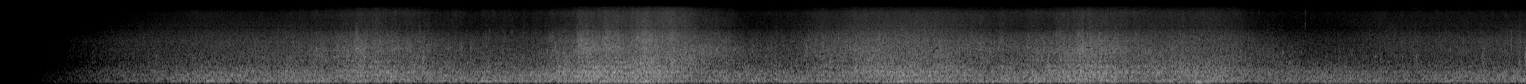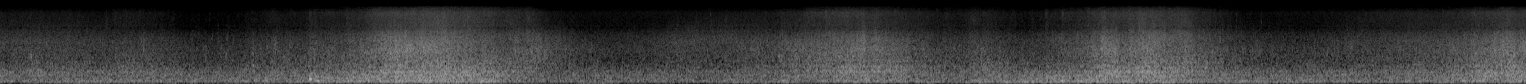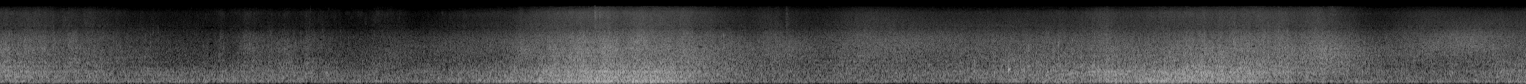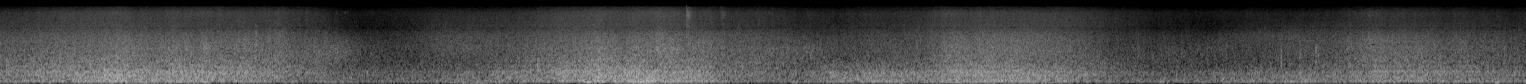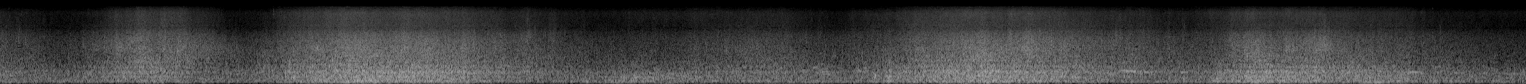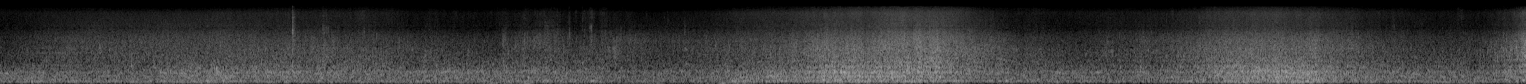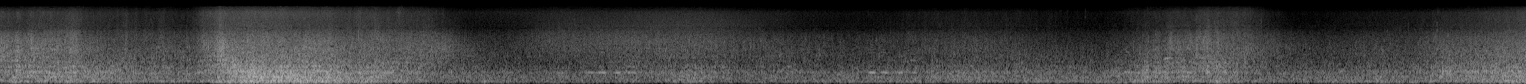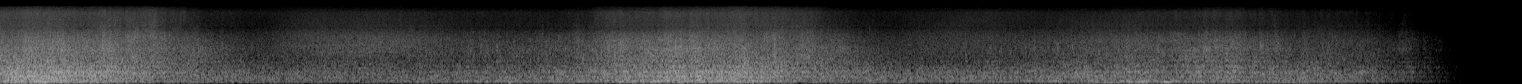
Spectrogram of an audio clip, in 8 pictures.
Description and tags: waves beach small-surf saranda
Field recording of a beach in Saranda 2010. Small to medium surf, waves lapping on beach, ambiance. Recorded with Zoom H4n.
